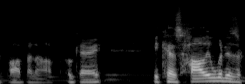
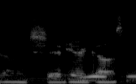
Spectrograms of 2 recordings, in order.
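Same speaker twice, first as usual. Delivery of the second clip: much softer, lower muttered dread; resigned under-breath aside; 3 semitones lower, 20 dB quieter than usual. Retold or imitated. Watching the fight start outside, soft muttered dread. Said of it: "And I'm just like".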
